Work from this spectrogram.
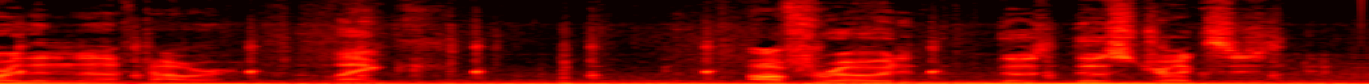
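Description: A Ford Raptor truck engine rumbles low and steady while driving off-road, close and constant beneath ongoing talk.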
